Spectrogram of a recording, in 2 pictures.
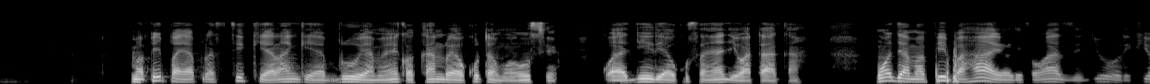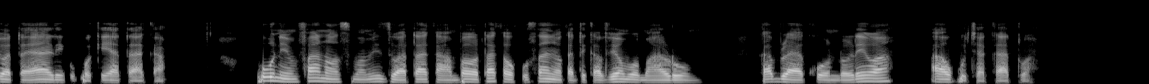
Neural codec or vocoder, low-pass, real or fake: none; 7.2 kHz; real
